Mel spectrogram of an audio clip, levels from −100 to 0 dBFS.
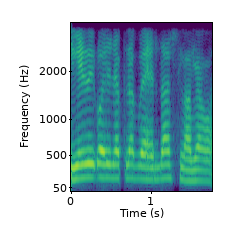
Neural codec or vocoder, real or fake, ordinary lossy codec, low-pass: codec, 16 kHz, 1 kbps, FreqCodec, larger model; fake; none; 3.6 kHz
